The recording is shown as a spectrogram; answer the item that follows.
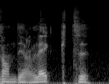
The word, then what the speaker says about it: Anderlecht: En tout cas, en Belgique, sur les chaînes belges, ils disent Anderlecht. Donc bon, c'est qu'a priori, les Belges, ils savent comment prononcer le nom de leur propre ville.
